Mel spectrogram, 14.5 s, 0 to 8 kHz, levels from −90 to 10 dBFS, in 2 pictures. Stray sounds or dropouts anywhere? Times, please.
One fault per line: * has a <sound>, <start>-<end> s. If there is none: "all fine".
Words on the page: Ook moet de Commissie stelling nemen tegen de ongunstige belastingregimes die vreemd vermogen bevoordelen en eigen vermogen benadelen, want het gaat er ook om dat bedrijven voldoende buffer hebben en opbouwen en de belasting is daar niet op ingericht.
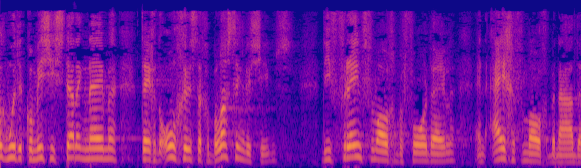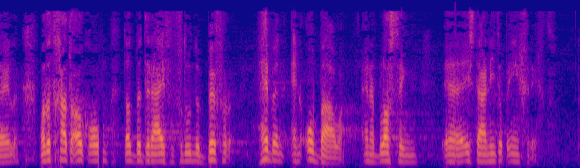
* has a dropout, 8.5-8.6 s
